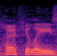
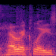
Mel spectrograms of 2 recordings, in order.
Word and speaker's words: Heracles: that you know the the Greek hero Heracles yes he'll call Hercules in Latin but Heracles in the Greek I think that anything that ends in clas we should pronounced as Heracles and I have a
